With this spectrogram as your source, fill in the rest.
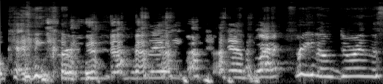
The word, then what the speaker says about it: Combahee: Again, guys, the name of the book is Combee, Harriet Tubman, how do you pronounce that word? Combee. Oh, okay. Combee and Black freedom during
